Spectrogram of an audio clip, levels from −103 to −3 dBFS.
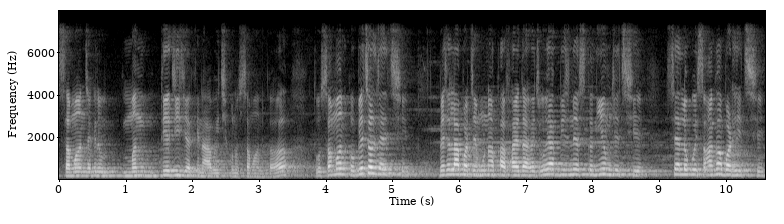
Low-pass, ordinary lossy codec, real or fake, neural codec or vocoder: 7.2 kHz; none; real; none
